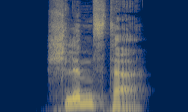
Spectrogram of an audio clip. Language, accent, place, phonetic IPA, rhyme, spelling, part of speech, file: German, Germany, Berlin, [ˈʃlɪmstɐ], -ɪmstɐ, schlimmster, adjective, De-schlimmster.ogg
- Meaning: inflection of schlimm: 1. strong/mixed nominative masculine singular superlative degree 2. strong genitive/dative feminine singular superlative degree 3. strong genitive plural superlative degree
